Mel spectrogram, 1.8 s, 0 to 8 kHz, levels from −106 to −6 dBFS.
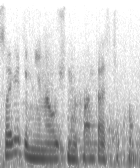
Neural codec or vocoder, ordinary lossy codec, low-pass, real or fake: codec, 16 kHz, 2 kbps, X-Codec, HuBERT features, trained on general audio; Opus, 32 kbps; 7.2 kHz; fake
